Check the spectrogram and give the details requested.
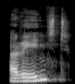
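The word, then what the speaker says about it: arraigned: homicide next word है अरेंज्ड अरेंज्ड अरेंज यहां पे वर्ब की तरह यूज हुआ है अरेंज जी यहां पे साइलेंट है अरेंज A double R ए आई जी एन ई डी अरेंज अरेंज यहां पे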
